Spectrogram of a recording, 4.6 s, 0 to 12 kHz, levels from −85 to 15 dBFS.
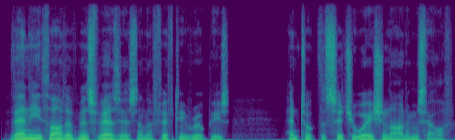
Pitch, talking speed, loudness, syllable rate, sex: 90 Hz, 210 wpm, -21 LUFS, 5.7 syllables/s, male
